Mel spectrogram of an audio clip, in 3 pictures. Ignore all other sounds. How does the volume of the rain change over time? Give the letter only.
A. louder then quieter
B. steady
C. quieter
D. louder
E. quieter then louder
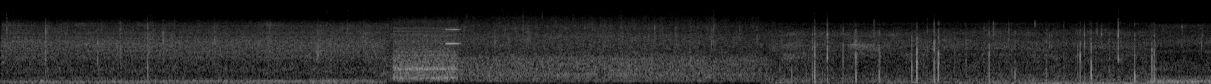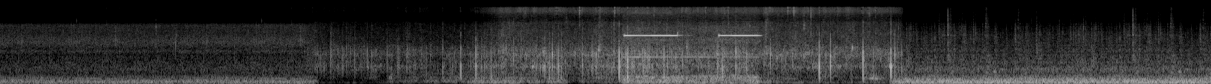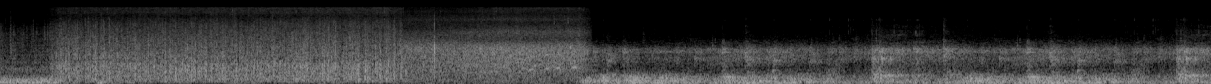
D.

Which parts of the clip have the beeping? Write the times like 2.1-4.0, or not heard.
3.9-4.7, 18.3-19.8.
